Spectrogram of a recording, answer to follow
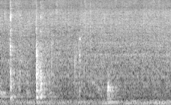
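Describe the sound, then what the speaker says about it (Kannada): Tomatoes fried in oil in a pan after onions, giving a soft continuous sizzle with several spatula clicks and scrapes near the start, and no one speaking. "ಇವಾಗ ಟೊಮೆಟೊನ ಹಾಕ್ಕೊಂಡು ಫ್ರೈ ಮಾಡ್ಕೊತೀನಿ."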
